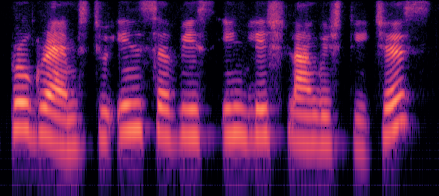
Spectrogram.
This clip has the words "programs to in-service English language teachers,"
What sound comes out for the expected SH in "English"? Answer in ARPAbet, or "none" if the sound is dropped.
SH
